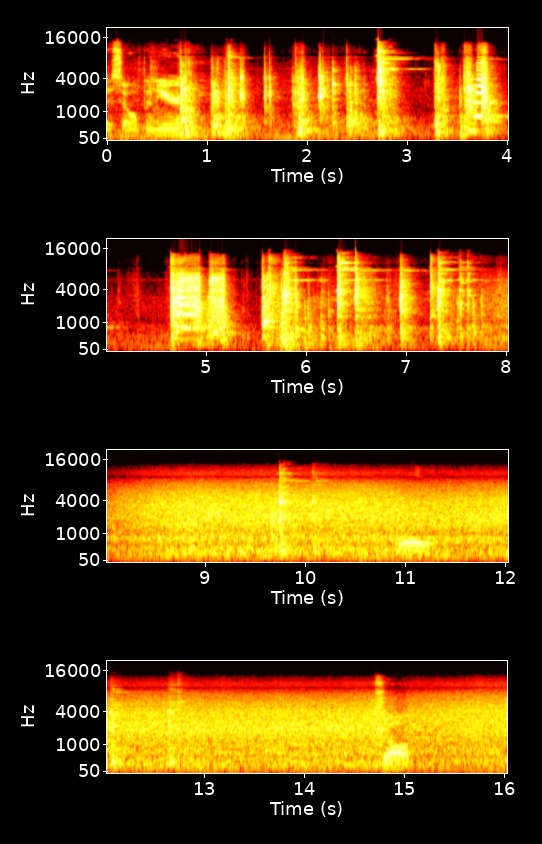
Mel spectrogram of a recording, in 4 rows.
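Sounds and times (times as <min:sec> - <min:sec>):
kiln door clicks and scrapes: 0:00.8 - 0:07.8
steady rushing noise: 0:07.9 - 0:16.0.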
